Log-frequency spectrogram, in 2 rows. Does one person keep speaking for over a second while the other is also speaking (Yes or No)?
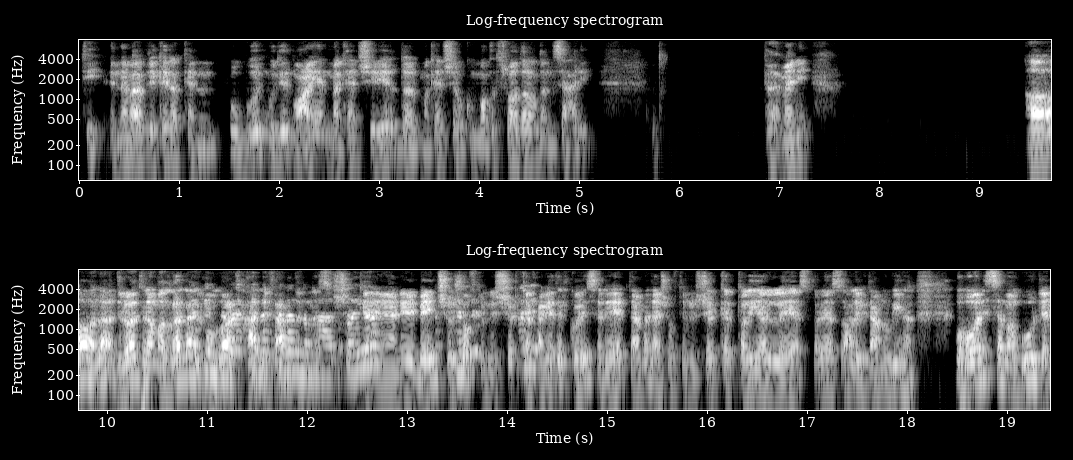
Yes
